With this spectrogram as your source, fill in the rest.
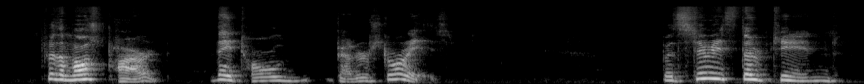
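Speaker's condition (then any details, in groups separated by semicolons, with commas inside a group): Cerebral palsy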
